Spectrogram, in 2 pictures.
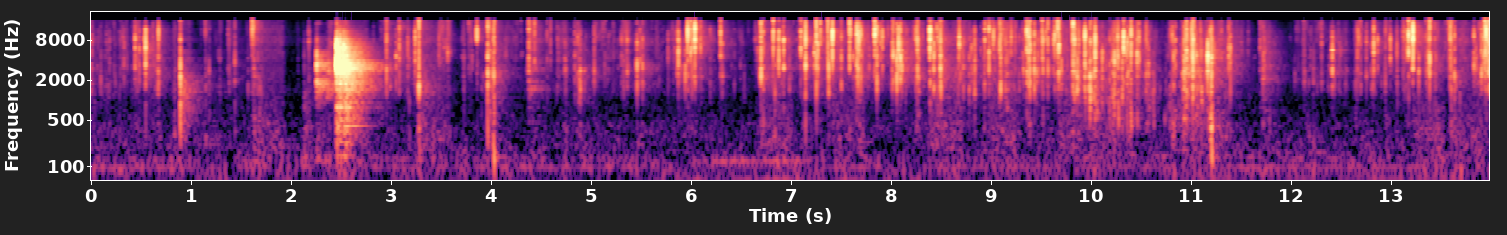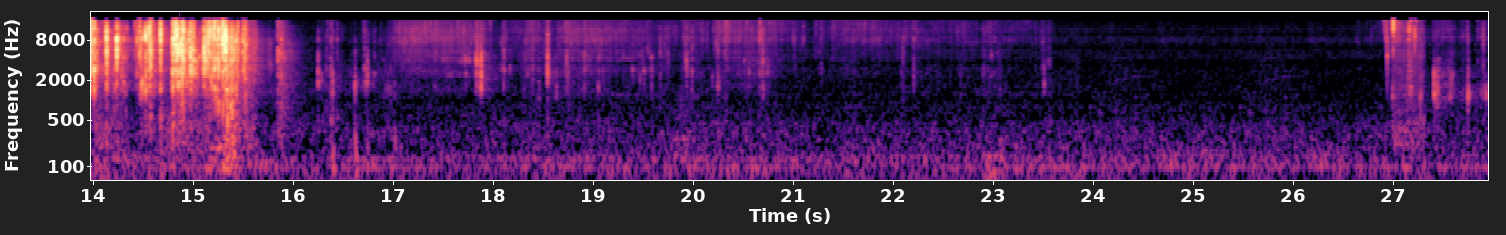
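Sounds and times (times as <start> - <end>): plastic packets crinkling: 0.0 - 21.0.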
